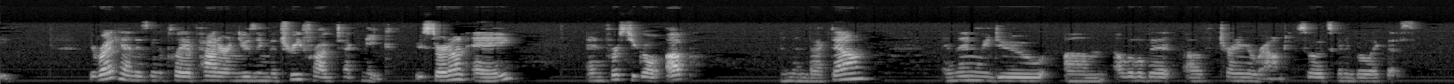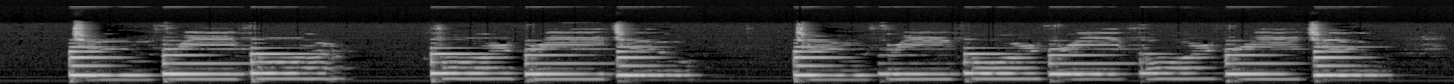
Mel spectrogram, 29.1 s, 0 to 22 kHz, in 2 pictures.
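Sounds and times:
electronic keyboard melody: 15.2 - 17.9, 18.8 - 21.5, 22.5 - 28.4.

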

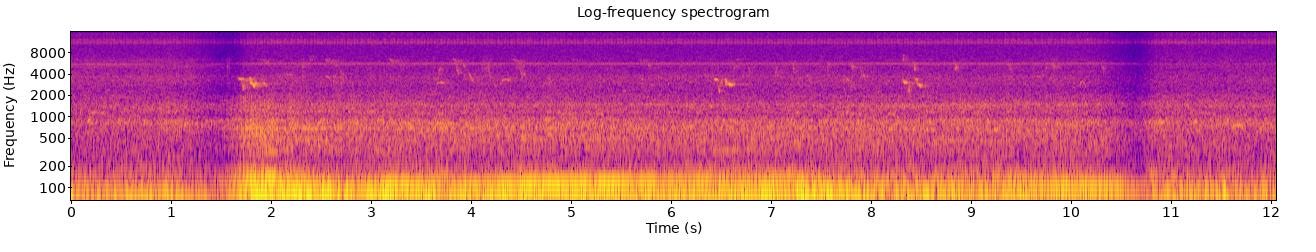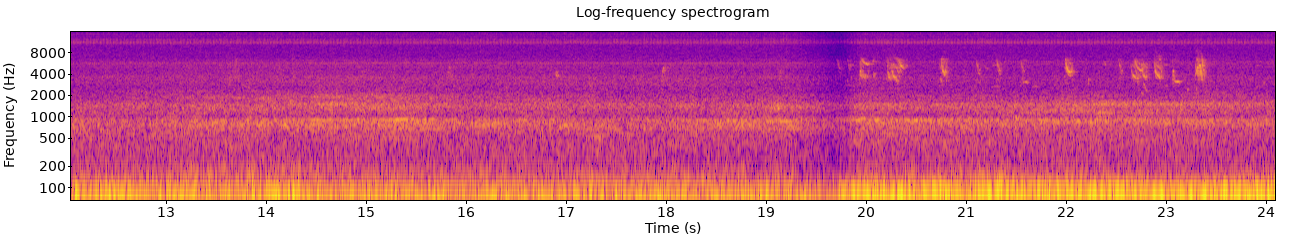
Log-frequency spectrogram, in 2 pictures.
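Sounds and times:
steady hiss: 0.0 - 24.0
low rumble: 1.5 - 11.2.

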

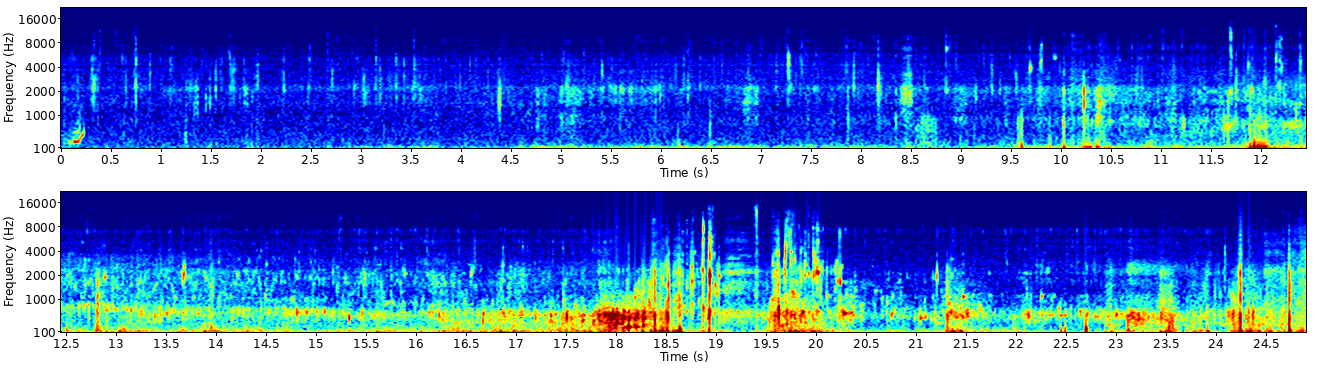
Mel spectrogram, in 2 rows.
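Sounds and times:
water gurgling underwater: 8.5 - 24.9
bubbles clicking: 10.8 - 24.9.

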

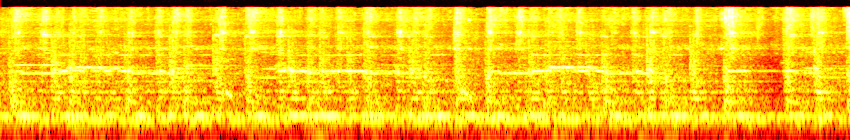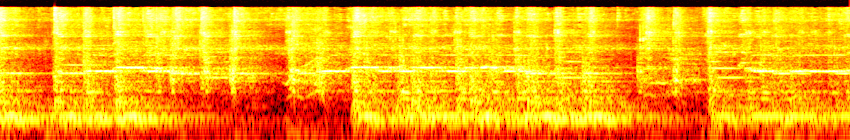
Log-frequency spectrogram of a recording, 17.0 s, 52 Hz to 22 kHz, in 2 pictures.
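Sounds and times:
folk melody: 0.0 - 17.0
jingling percussion strikes: 0.0 - 17.0.

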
